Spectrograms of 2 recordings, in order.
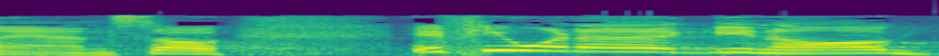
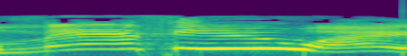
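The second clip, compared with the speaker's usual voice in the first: much higher, nasal country twang calling out; Festus twang impression; 4 dB louder than usual. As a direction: imitate Festus whining through his nose. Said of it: "he kinda talks through his nose".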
